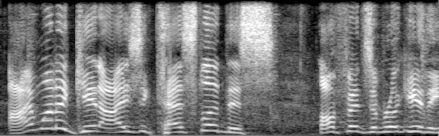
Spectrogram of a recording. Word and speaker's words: TeSlaa: I asked Isaac in person, how do you pronounce your name? Because it seems like announcers always struggle with it. It is TeSlaa, except instead of it's So TeSlaa.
